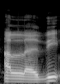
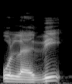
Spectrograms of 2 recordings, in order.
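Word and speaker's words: الَّذِي: Maka di sini dibacanya alladzi, uladzi, atau apa? Kalau dia setelahnya lam, pasti alladzi, pasti a, gak mungkin u.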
